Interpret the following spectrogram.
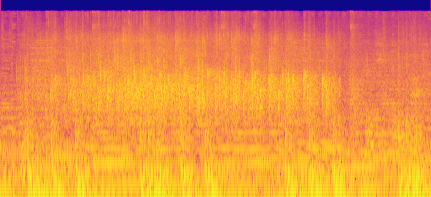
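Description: Background music with an audience applauding over it; the clapping swells in at the start and dies away about five seconds in.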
